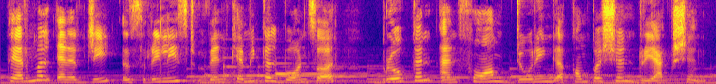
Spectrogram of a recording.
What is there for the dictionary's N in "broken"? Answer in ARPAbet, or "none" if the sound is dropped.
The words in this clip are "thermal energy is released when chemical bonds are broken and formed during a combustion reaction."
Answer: N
